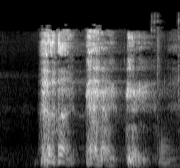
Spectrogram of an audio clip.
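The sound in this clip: Loud throat clearing comes in three harsh, rasping bursts, each about half a second long, after a moment of near silence.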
